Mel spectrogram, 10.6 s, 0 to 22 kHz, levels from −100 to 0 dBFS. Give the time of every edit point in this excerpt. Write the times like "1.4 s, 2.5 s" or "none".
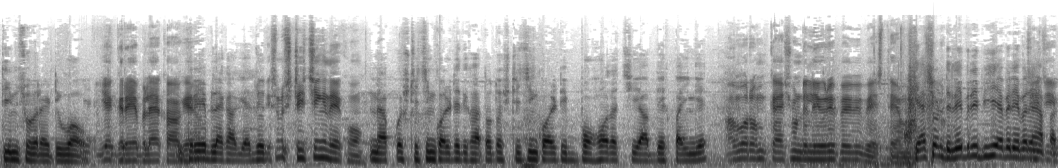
1.1 s, 7.3 s

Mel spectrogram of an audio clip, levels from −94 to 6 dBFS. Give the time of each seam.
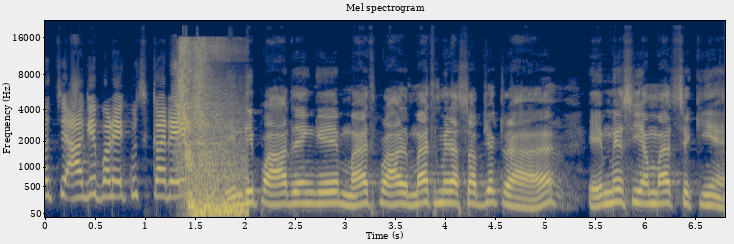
1.6 s

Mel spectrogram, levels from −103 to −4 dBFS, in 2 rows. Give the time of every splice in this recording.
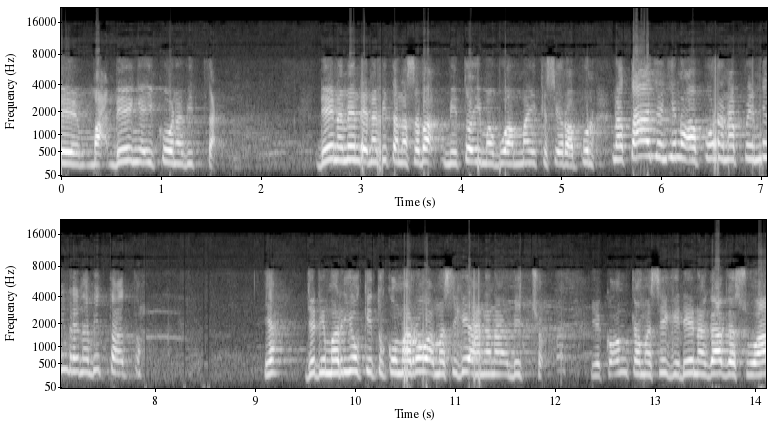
12.2 s

